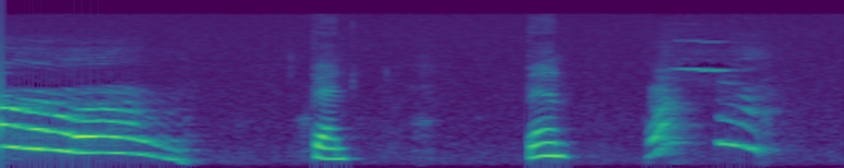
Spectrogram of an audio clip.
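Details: A pair of Alaskan Malamutes vocalizing: one drawn-out howl curving downward over about a second, followed by three short, rising-then-falling yelping whines spaced roughly a second apart, in a quiet indoor setting.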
